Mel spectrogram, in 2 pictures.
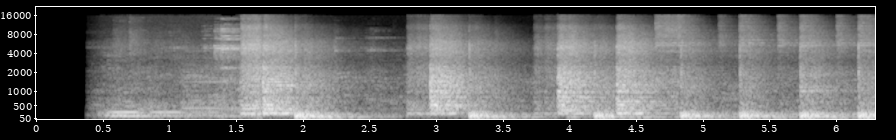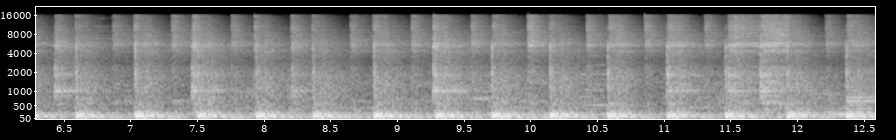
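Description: Live band playing an instrumental passage with no singing: the drum kit's bass drum and snare lead, under electric bass and guitars. It opens with a few heavy accented hits, then settles into a steady beat.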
